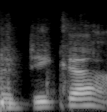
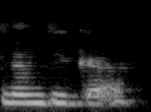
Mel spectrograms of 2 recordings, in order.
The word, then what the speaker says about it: Nandika: I'm sorry, is your name Nadika? I'm sorry if I said it wrong. Yes, Nandika.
